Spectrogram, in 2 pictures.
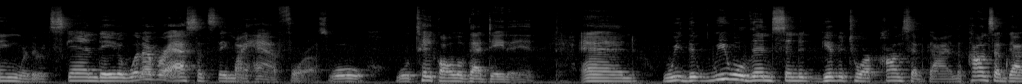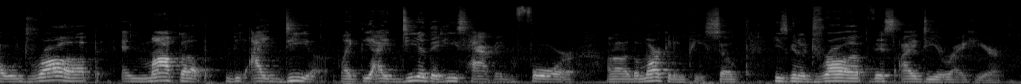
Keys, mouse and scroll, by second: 6.8 middle click, 7.3 middle click, 10.5 middle click, 11.2 middle click, 12.2 middle click, 13.1 middle click, 17.5 middle click, 19.6-20.2 middle drag.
